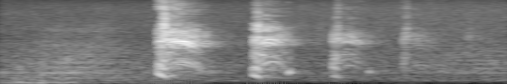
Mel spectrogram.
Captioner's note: cough, cough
